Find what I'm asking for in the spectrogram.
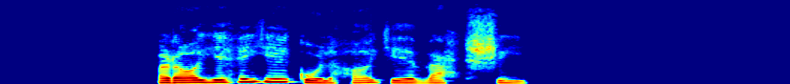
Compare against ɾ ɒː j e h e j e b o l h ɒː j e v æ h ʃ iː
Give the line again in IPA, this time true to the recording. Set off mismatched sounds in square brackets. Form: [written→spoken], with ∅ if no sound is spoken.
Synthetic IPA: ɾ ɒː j e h e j e [b→ɡ] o l h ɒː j e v æ h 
